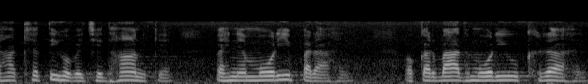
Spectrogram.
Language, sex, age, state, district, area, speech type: Maithili, female, 45-60, Bihar, Begusarai, rural, spontaneous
